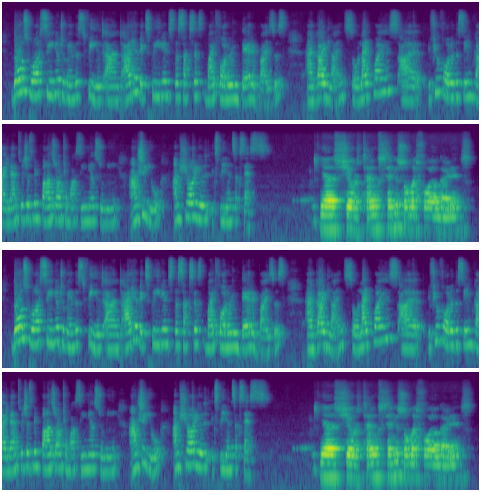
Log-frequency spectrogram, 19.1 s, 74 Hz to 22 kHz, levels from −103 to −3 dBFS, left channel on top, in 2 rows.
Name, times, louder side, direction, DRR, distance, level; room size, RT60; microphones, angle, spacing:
voice 1, 0.2-11.8 12.1-12.7 13.0-14.8, right 1 dB, 40° right, 3.5 m, -36 dB
voice 2, 15.8-18.9, right 1 dB, 20° left, 2.6 m, -25 dB
6.2 x 5.3 x 5.6 m
head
